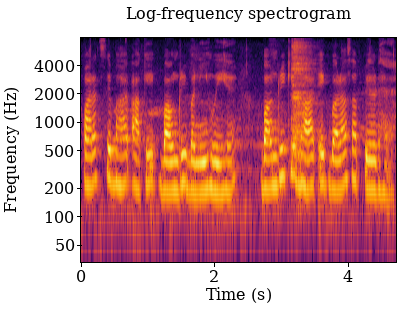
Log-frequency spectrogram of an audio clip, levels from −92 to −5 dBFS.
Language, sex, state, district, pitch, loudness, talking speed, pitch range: Hindi, female, Bihar, West Champaran, 215 Hz, -18 LUFS, 215 wpm, 195-230 Hz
